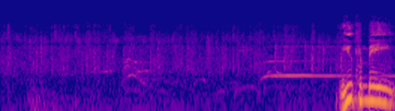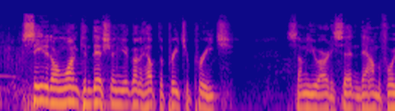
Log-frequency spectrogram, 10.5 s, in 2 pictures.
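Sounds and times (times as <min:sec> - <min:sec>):
audience hand clapping: 0:00.0 - 0:06.2
speech: 0:04.5 - 0:08.4, 0:09.1 - 0:10.5.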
